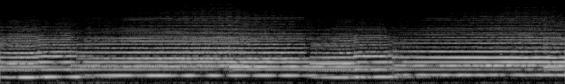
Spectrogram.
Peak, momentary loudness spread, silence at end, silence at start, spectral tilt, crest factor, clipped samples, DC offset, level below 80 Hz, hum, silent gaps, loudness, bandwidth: -10 dBFS; 5 LU; 0 s; 0 s; -2 dB/octave; 12 dB; under 0.1%; under 0.1%; -62 dBFS; none; none; -22 LUFS; 18 kHz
